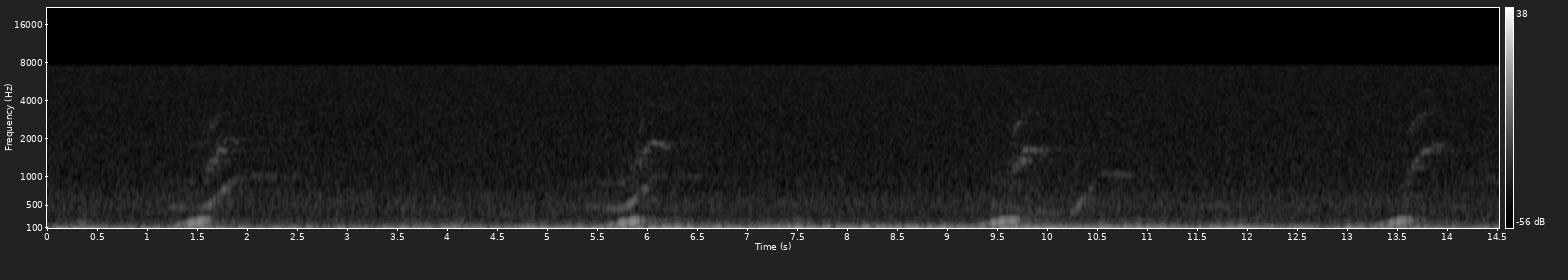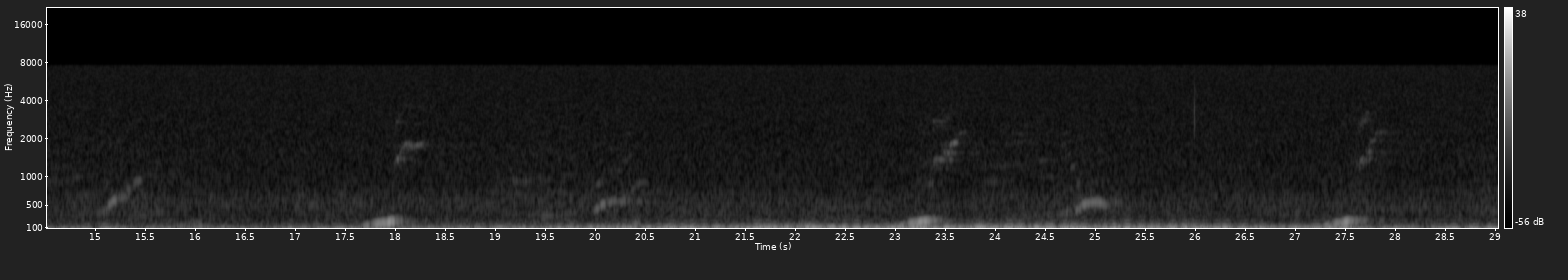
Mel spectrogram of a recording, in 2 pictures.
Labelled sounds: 1.6	2.3	humpback whale, 0.80 to 1.9 kHz
5.8	6.3	humpback whale, 1.2 to 1.9 kHz
9.6	10.1	humpback whale, 1.1 to 1.8 kHz
10.5	10.9	humpback whale, 0.96 to 1.1 kHz
13.6	14.0	humpback whale, 1.5 to 3.3 kHz
18.0	18.3	humpback whale, 1.2 to 2.0 kHz
23.4	23.7	humpback whale, 1.2 to 2.0 kHz

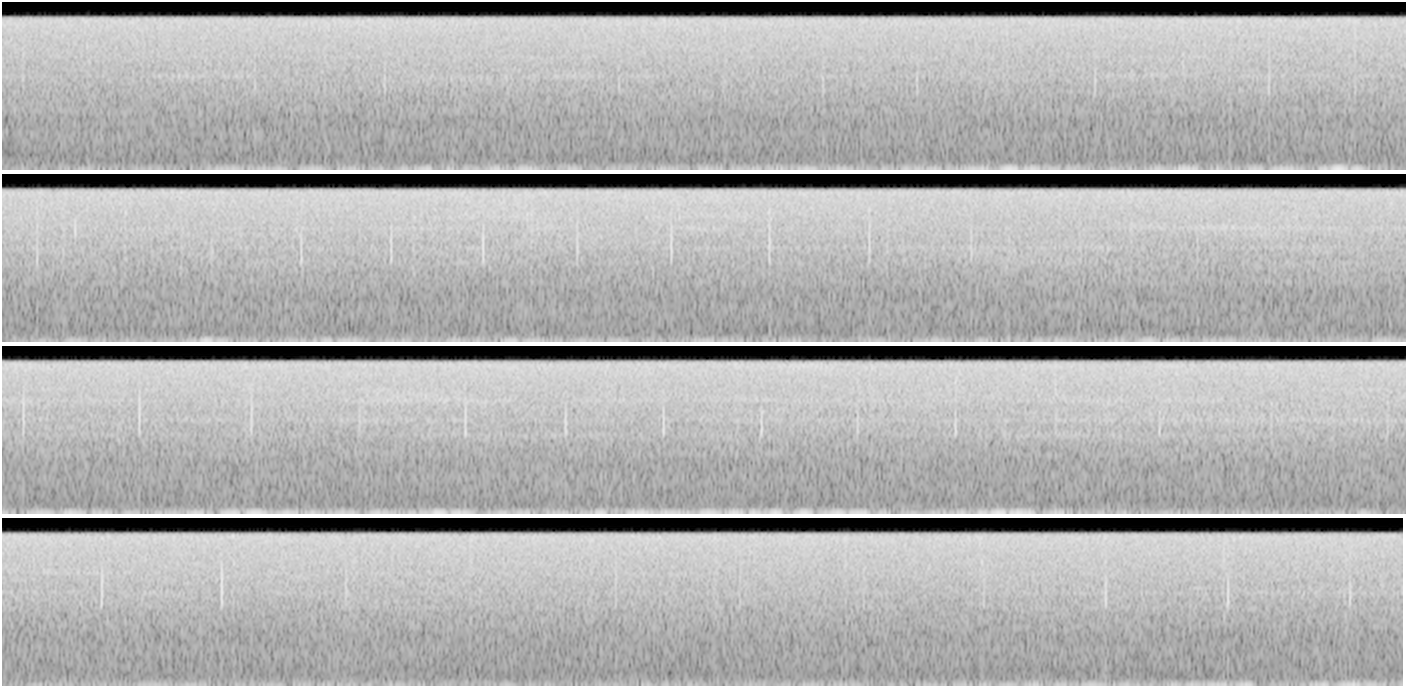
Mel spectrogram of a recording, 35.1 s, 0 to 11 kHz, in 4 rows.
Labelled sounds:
1.0	1.2	vessel noise, 2.3 to 2.6 kHz

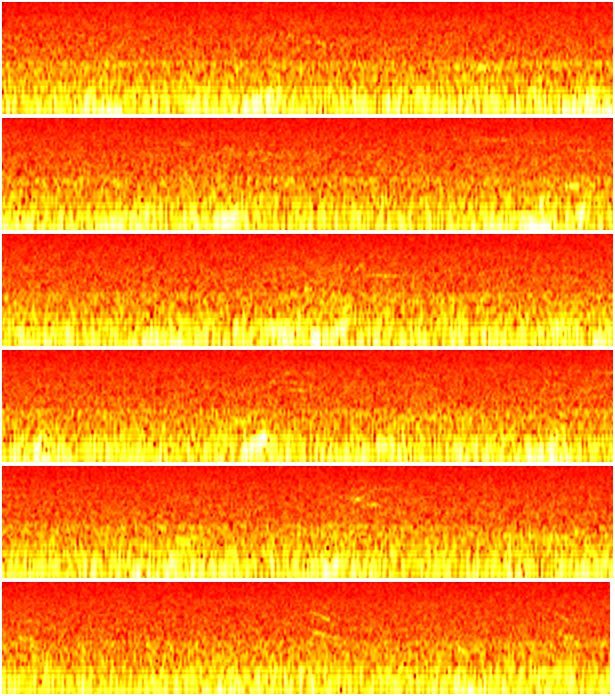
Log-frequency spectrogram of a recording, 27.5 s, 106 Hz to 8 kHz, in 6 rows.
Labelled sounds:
2.3	2.5	humpback whale, 1.4 to 1.7 kHz
11.9	12.2	humpback whale, 1.5 to 1.7 kHz

